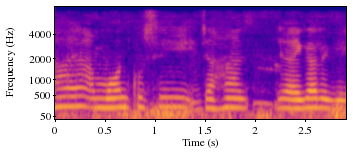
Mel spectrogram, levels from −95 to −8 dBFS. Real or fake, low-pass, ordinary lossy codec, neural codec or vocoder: fake; 7.2 kHz; none; codec, 44.1 kHz, 7.8 kbps, Pupu-Codec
